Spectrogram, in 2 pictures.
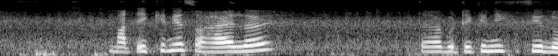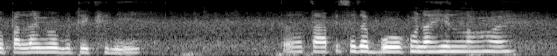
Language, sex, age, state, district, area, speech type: Assamese, female, 30-45, Assam, Nagaon, rural, spontaneous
